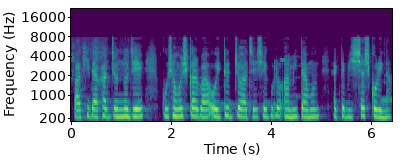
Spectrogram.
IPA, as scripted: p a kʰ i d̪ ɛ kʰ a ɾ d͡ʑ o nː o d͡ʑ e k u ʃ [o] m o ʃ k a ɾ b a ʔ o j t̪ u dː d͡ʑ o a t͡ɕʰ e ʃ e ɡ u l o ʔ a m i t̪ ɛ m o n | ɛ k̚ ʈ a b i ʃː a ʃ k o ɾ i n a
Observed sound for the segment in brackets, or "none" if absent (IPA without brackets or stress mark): ɔ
